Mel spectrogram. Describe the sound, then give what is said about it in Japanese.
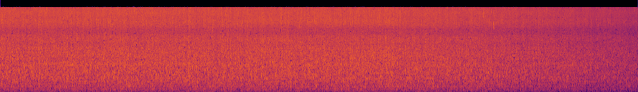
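Heavy rain pours down in a forest, a dense, steady hiss of downpour that stays loud and unbroken and eases only slightly near the end. “紫の雲が空を覆って土砂降りの雨が降り始めました。”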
